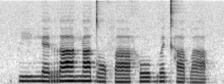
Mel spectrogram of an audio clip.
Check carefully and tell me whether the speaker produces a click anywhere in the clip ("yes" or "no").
no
